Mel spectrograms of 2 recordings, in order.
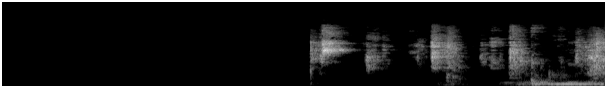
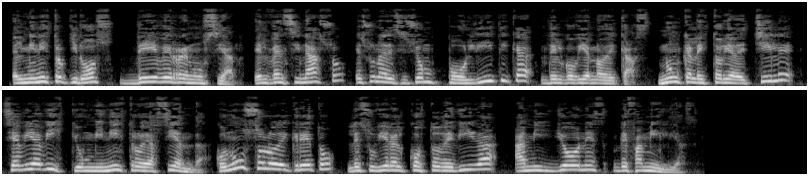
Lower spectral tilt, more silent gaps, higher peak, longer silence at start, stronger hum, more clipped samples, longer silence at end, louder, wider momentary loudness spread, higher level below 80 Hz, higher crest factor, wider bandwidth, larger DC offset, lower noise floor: second, -1.5 dB/octave vs -6 dB/octave; neither; about the same, -2 dBFS vs -2 dBFS; first, 3.1 s vs 0.1 s; neither; neither; second, 0 s vs 1.2 s; second, -20 LUFS vs -15 LUFS; first, 23 LU vs 7 LU; second, -62 dBFS vs -54 dBFS; first, 26 dB vs 14 dB; second, 9 kHz vs 16 kHz; neither; second, -44 dBFS vs -83 dBFS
